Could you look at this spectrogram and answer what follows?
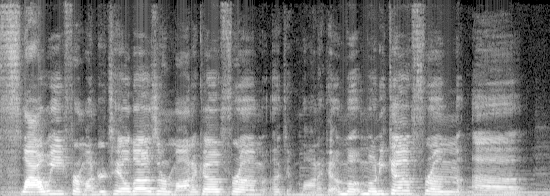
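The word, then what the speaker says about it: Monika: nerd and say that that's not how it's pronounced. It's Monica, but uh I haven't even played Dokyoki Literature Club.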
